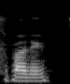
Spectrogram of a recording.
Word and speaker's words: Coperni: So like my natural starting point is, I think this is how you say it, Coperni. – Yes, Coperni.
